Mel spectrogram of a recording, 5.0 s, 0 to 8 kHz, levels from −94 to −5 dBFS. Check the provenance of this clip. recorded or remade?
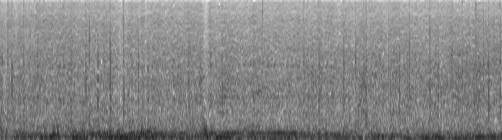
remade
